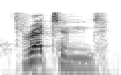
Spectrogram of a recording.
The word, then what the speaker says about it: threatened: sorry the um uh EA here will make a short e sound so instead of saying th three or three okay it is thre threatened try that threatened good one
